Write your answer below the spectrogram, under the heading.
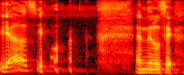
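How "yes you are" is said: laughing reply. Retold or imitated. Devotee answers with a laugh.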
